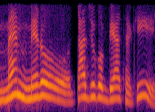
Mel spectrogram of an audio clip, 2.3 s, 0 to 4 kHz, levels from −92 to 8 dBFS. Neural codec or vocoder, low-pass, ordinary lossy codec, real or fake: vocoder, 44.1 kHz, 128 mel bands every 512 samples, BigVGAN v2; 3.6 kHz; none; fake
